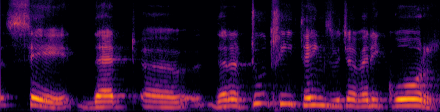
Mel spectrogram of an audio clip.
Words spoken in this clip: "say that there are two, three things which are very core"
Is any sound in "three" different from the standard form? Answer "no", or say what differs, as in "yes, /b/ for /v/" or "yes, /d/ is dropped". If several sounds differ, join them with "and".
yes, /t/ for /θ/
